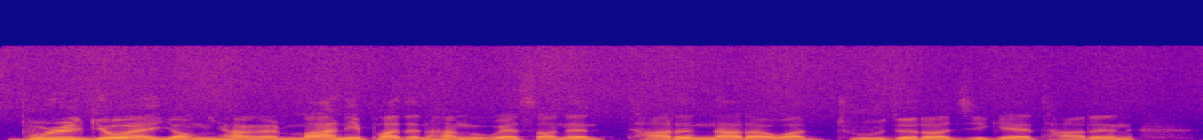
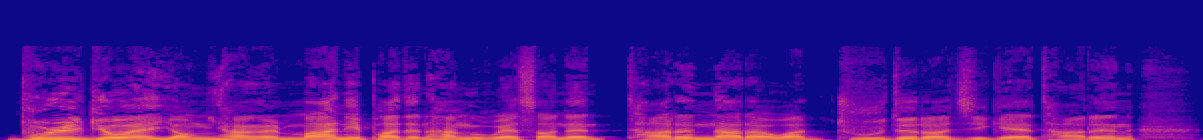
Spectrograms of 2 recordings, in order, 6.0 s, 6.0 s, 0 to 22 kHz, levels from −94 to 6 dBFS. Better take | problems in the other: second | hiss; noticeable; throughout; 20 dB below the speech

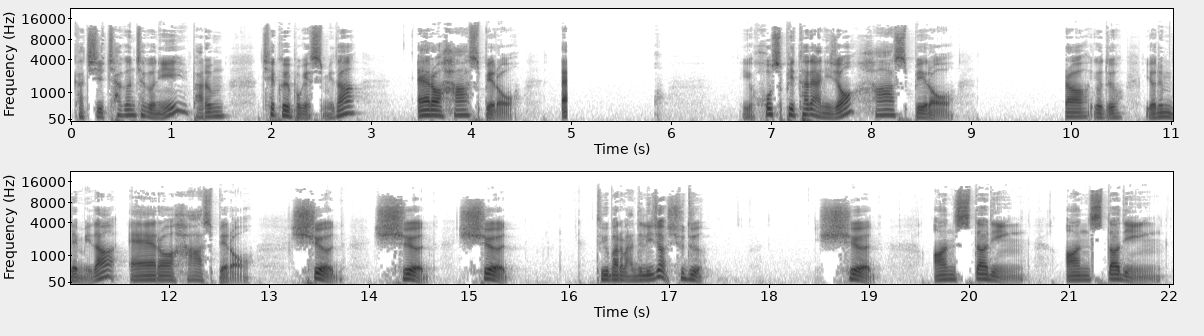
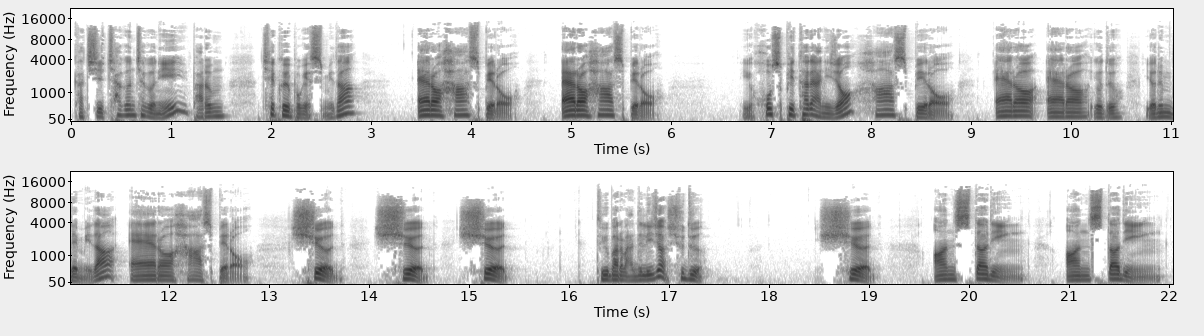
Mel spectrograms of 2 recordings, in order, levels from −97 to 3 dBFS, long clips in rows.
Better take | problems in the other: second | audio cutting out; at 5 s for 1 s and at 9 s for 1 s

